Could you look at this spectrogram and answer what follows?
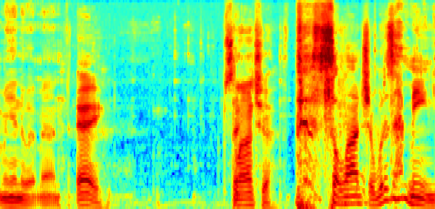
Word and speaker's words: sláinte: It's sláinte. It's like SLAINTE with like one of them crazy marks on it.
